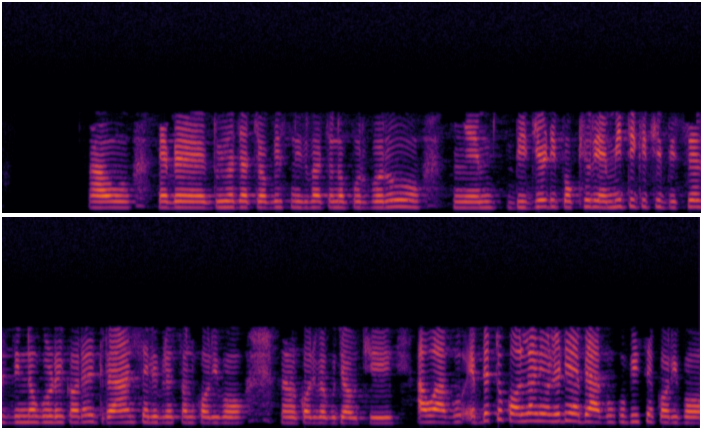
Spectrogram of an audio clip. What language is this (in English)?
Odia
